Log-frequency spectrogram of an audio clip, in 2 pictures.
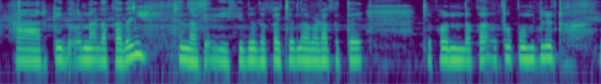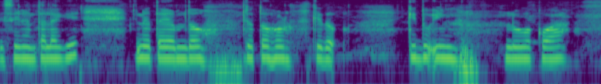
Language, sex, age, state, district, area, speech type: Santali, female, 18-30, West Bengal, Paschim Bardhaman, rural, spontaneous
